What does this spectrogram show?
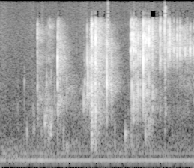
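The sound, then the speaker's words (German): Crunchy chewing as someone tastes a snack meant for eating during a race, a string of irregular crackling bites that grow louder and denser toward the end, over a steady low hum with no talking. “So, ich probiere jetzt mal.”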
